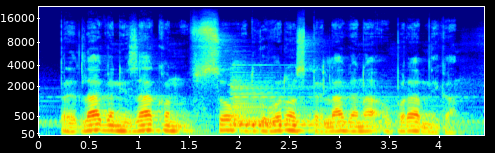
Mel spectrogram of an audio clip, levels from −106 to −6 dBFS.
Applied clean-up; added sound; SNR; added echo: none; Piano; 10 dB; none.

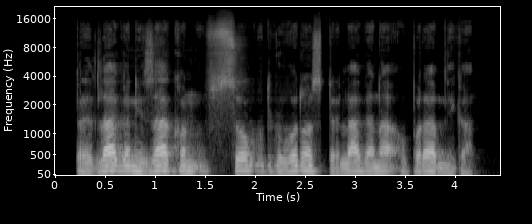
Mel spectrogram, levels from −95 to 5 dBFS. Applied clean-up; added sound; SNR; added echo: neural mask model DeepFilterNet 3.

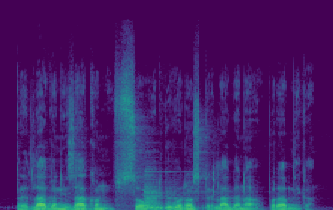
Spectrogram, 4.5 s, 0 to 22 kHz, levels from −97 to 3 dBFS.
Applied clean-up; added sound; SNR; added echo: neural mask model RNNoise.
